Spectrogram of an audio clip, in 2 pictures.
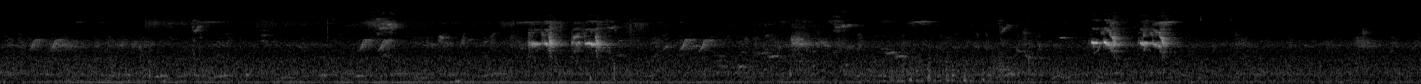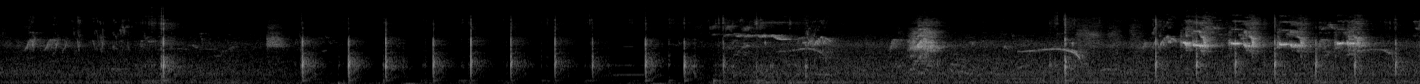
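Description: Small birds chirping and tweeting again and again, in short bright calls and a few gliding notes. In the middle comes a run of even knocks, about three a second.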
